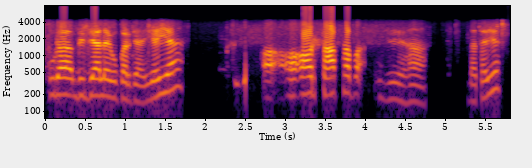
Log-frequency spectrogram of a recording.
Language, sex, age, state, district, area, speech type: Hindi, male, 18-30, Bihar, Darbhanga, rural, conversation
